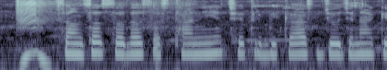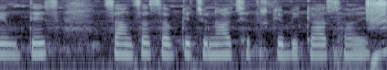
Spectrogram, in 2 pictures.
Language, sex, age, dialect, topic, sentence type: Magahi, female, 25-30, Western, banking, statement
